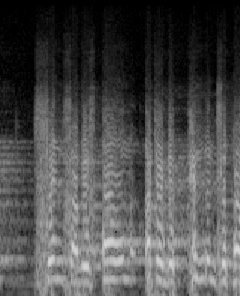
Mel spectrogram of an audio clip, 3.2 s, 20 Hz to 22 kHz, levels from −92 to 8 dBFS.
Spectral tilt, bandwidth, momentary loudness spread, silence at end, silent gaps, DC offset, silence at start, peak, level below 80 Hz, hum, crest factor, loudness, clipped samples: -6 dB/octave; 7.8 kHz; 6 LU; 0 s; none; under 0.1%; 0 s; -6 dBFS; -42 dBFS; none; 12 dB; -17 LUFS; under 0.1%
